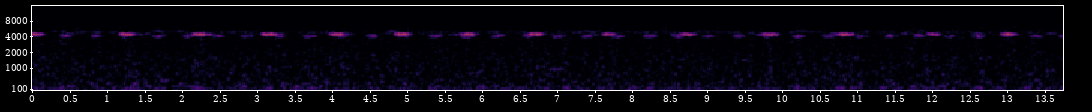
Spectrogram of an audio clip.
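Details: Garage security camera microphone records crickets during the night; bright, high chirps pulse about every second, interleaved with quieter answering chirps, over a soft low rumble.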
